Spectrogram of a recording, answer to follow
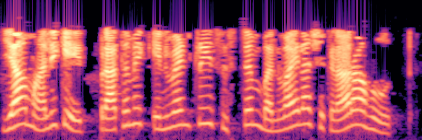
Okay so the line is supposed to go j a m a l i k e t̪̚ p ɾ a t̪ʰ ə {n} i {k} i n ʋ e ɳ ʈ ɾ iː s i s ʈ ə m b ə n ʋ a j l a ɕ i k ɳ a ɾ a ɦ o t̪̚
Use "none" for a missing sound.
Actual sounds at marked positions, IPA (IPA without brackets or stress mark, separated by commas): m, k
